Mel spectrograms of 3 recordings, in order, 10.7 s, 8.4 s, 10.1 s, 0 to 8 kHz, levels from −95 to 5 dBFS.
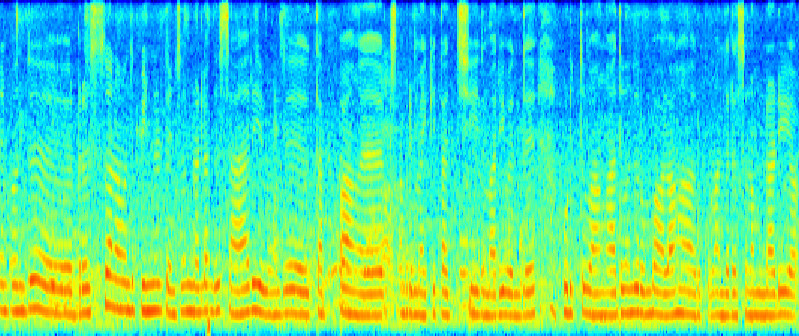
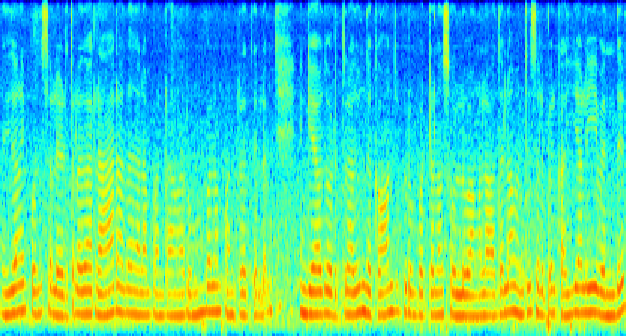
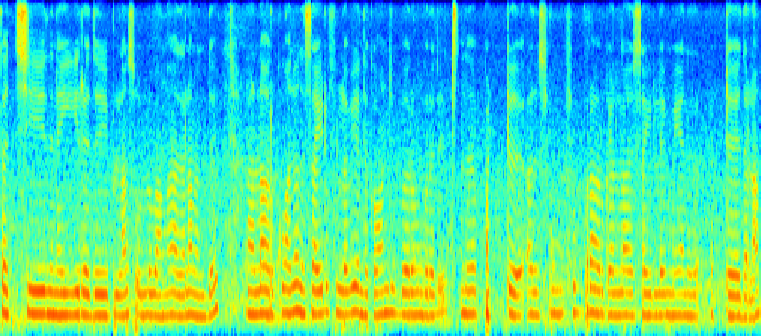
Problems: constant background noise, continuous background conversations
